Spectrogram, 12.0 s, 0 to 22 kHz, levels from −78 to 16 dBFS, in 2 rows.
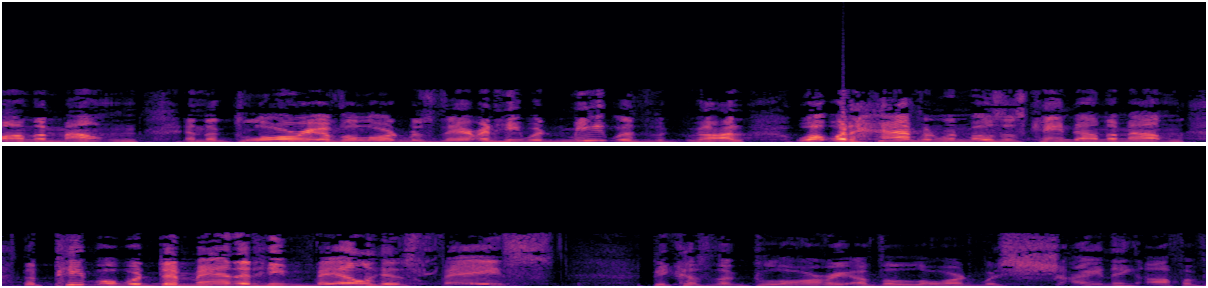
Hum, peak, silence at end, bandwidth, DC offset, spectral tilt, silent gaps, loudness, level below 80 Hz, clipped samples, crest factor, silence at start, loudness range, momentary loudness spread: none; 0 dBFS; 0.05 s; 8.8 kHz; under 0.1%; -3.5 dB/octave; none; -22 LUFS; -64 dBFS; under 0.1%; 24 dB; 0 s; 11 LU; 17 LU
